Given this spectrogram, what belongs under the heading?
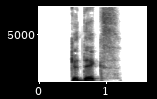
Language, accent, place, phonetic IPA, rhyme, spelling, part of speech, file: German, Germany, Berlin, [ɡəˈdɛks], -ɛks, Gedecks, noun, De-Gedecks.ogg
- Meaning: genitive singular of Gedeck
